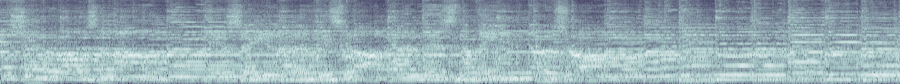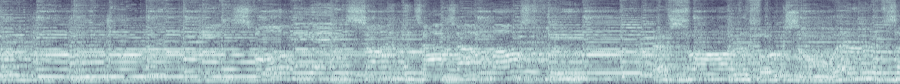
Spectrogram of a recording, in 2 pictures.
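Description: Live folk-rock band music, an instrumental passage between sung verses: strummed acoustic guitar and mandolin over drums, with a melody line carried on top.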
